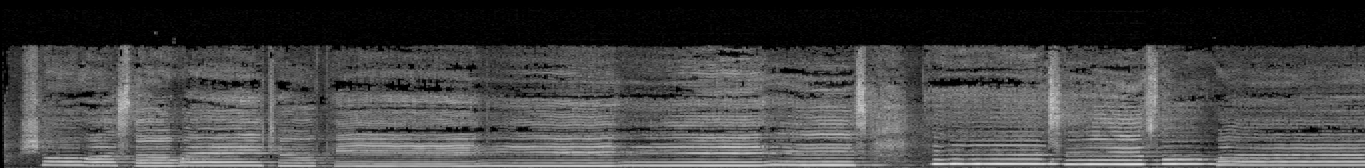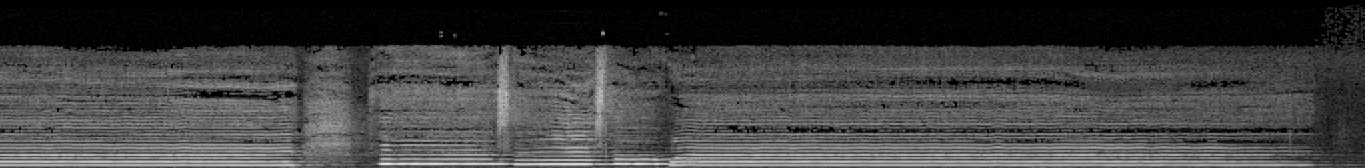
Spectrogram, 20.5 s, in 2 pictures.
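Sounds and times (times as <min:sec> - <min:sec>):
soprano singing: 0:00.0 - 0:20.4.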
